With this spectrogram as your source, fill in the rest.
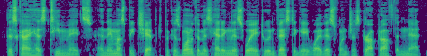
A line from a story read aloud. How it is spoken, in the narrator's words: Keeping her voice low, she said without preamble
